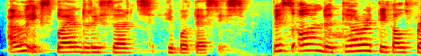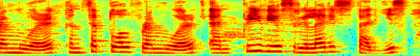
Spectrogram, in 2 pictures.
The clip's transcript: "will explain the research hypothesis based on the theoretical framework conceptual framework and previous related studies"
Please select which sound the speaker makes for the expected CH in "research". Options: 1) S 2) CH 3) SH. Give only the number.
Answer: 2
